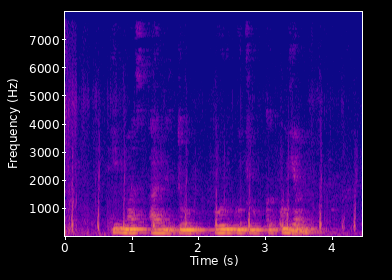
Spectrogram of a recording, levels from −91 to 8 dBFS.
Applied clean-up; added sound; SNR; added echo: none; Frog; 19 dB; reverberation time 0.9 s.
